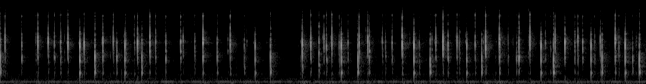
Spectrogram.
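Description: Continuous fingertip typing on a mint-green Cyberboard R3 mechanical keyboard with plastic keycaps and a metal case. It produces rapid, bright, crisp key clacks with very short decay, pausing briefly near the three-second mark before the steady typing resumes.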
